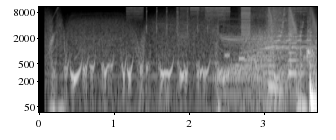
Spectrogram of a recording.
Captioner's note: electronic signals; whimsical digital music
